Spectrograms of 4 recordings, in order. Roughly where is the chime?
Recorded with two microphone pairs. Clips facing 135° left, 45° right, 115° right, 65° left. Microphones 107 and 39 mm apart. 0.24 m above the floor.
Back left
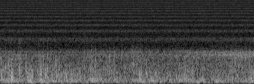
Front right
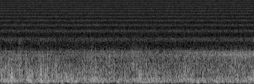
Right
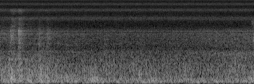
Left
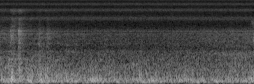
No chime in this recording.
